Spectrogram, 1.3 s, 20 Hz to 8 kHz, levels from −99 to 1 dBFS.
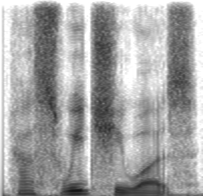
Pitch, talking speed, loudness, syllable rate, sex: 95 Hz, 190 wpm, -16 LUFS, 3.8 syllables/s, male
